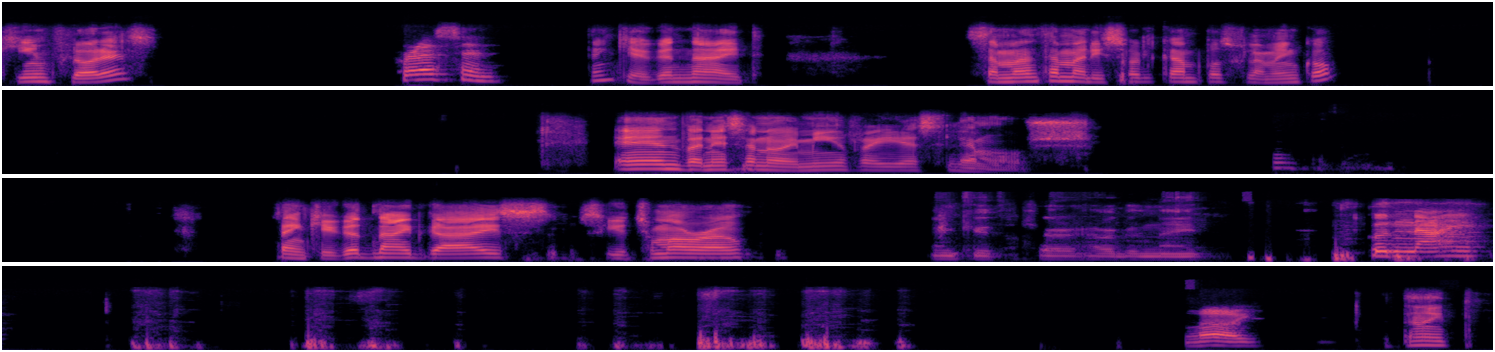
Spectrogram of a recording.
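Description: A young man speaks animatedly through an online call.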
